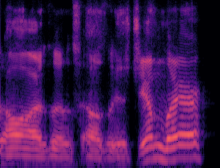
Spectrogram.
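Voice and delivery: put-on very slow, drawn-out old-timer voice, every word dragged. Retelling a man's prank phone call, doing his Charlie voice. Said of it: "And he does his Charlie".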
